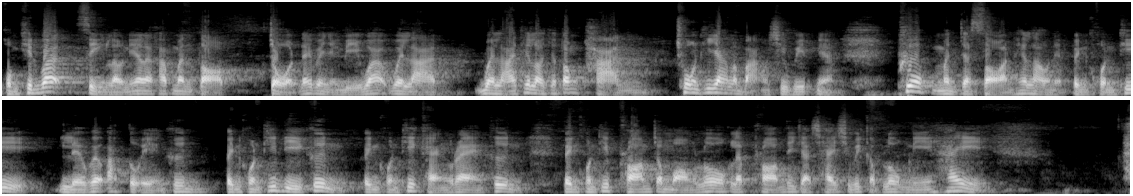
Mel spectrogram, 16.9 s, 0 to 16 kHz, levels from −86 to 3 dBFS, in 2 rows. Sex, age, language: male, 30-49, Thai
